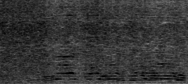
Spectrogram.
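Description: Rain with rushing, sloshing water rising inside an irrigation cave, a loud steady wash of water close by with a voice speaking over it.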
